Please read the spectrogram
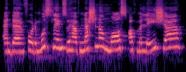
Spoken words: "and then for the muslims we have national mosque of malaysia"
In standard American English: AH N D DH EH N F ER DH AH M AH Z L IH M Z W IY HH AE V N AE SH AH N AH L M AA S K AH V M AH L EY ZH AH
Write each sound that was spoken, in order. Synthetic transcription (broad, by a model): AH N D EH N F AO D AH M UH S L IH M S W IY HH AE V N AE SH AH N AH L M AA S AH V M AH L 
